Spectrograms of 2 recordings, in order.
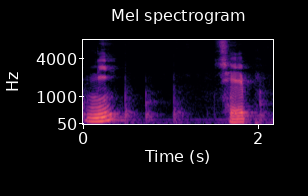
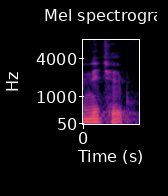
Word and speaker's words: निक्षेप: गया क्षेप बन गया निक्षेप ऐसा बोला जाता है उच्चारण कुछ और रहता है बनाना कैसे होता है जी नि सही है नि क्षेप बस सॉरी निक्षेप बस पढ़ा जाता है निक्षेप क्या पढ़ जाता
